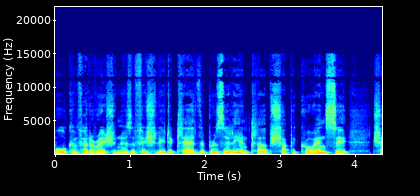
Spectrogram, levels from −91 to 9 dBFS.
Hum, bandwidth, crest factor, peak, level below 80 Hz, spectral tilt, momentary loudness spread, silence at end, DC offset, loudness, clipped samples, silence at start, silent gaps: none; 15.5 kHz; 16 dB; -10 dBFS; -64 dBFS; -6 dB/octave; 6 LU; 0 s; under 0.1%; -26 LUFS; under 0.1%; 0 s; none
